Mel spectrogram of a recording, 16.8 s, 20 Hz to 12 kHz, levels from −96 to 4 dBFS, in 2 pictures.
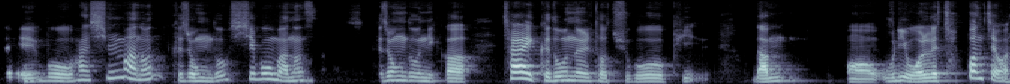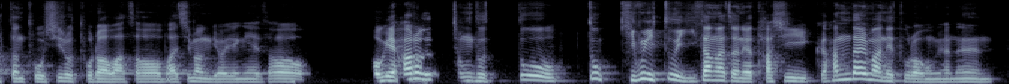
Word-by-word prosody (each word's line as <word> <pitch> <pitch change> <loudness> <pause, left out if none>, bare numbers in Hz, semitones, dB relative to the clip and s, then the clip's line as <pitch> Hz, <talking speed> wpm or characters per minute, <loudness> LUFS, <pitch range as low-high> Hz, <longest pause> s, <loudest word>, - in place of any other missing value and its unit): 네. - - -1
뭐. 145 -2 0
한 190 - -2
100,000 240 +4 0
원. 215 - -5
그 145 - -6
정도? 145 +5 -2
150,000 220 -8 0
원. 165 - -4 0.6
그 145 - -12
정도니까 145 -7 0 0.2
차라리 250 -2 +10
그 155 - 0
돈을 165 -2 +1
더 135 -4 -3
주고 125 +2 -3
비 - - -14 0.3
남 150 +5 +3 0.4
어. 115 -2 +3
우리 135 +8 -2
원래 135 +2 +6
1 150 0 -11
번째 260 -1 +4
왔던 130 - -2
도시로 125 +3 -5
돌아와서 115 -1 -1
마지막 120 +2 -4
여행에서 115 +1 -3 0.6
거기 155 +3 +3
하루 220 +7 +4 0.3
정도 150 -2 -5 0.2
또, 160 -6 -1
또 230 -1 -5
기분이 215 +2 +1
또 215 -4 0
이상하잖아요. 145 -2 +1
다시 130 0 -4
그 135 - -6
1 190 +8 -1
달 230 -1 +5
만에 175 -9 +1
돌아오면은. 115 -1 -5
145 Hz, 270 characters per minute, -23 LUFS, 125-175 Hz, 0.6 s, 차라리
